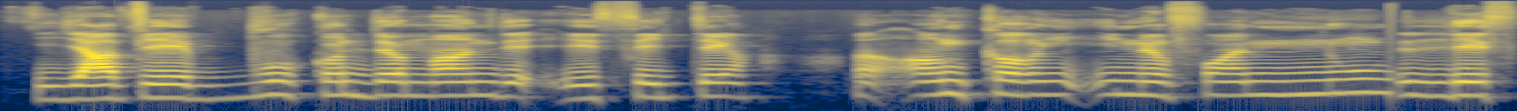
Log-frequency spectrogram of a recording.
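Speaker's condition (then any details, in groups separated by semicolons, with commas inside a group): Ataxia-telangiectasia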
